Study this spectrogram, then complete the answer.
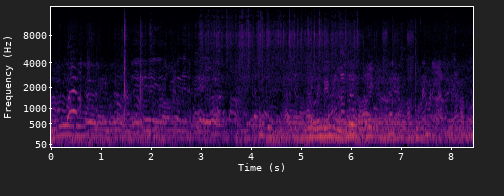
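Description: A crowd of young men chatters and shouts nearby outdoors.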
